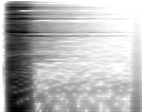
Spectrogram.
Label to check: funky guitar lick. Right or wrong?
Wrong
